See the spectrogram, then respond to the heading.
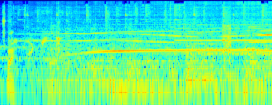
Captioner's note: sirens blare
